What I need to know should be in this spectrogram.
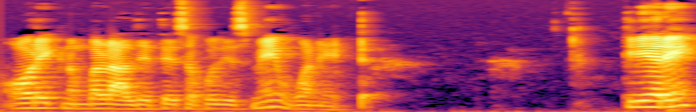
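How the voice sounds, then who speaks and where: A man teaching a class, drilling numbers slowly and often checking that his students follow. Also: medium pitch, bright, forceful tone. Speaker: language teacher. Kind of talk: classroom lecture.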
